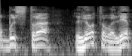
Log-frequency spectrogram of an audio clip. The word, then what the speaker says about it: Быстролетов: Да, я поясню этот вопрос, я привык произносить Быстролетов, хотя, наверное, с точки зрения русского языка правильно все-таки артикулировать букву «Е».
